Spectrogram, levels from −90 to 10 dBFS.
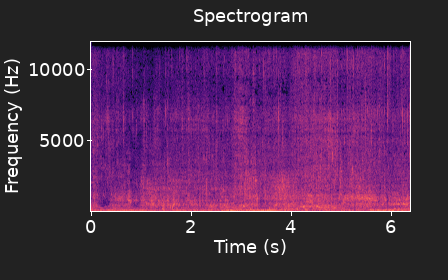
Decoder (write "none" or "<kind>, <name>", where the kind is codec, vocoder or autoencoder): none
